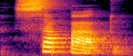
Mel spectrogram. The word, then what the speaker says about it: sapato: Exemplo, sapato. O pá, quando você pronuncia ou chama essa palavra, o pá é a sílaba mais forte, de maior intensidade presente nesta palavra.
